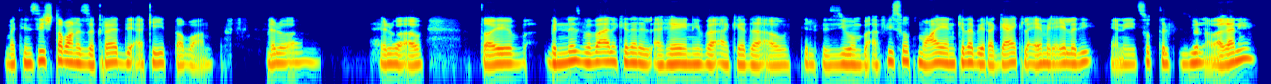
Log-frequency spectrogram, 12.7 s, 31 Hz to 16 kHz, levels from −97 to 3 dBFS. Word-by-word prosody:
ما 140 -2 -3
تنسيش 155 +4 +2
طبعًا 165 -3 +5
الذكريات 150 +2 0
دي، 155 +1 -2
أكيد 155 -2 -2
طبعًا. 140 +1 -6 0.6
حلوة 150 +2 -1
أوي، 160 +1 -7 0.7
حلوة 140 -2 -1
أوي. 135 +2 0 0.6
طيب، 145 +2 +3 0.2
بالنسبة 160 +1 +2
بقى 170 +1 +4
ل - - +1
كده 160 -1 +1
للأغاني 145 0 +1
بقى 140 0 0
كده 135 -1 0
أو 130 +1 -2
التلفزيون 135 0 -3
بقى، 135 -1 -4
في 170 +6 -1
صوت 170 0 -2
معيّن 150 +2 +3
كده 160 +1 +2
بيرجّعك 145 +1 +1
لأيام 140 +1 +1
العيلة 145 +1 +1
دي؟ 165 +4 -3 0.2
يعني 140 0 -5
صوت 165 - -5
تلفزيون 155 +1 -2
أو 175 - -5
أغاني؟ 190 +9 +4
150 Hz, 165 wpm, -24 LUFS, 140-160 Hz, 0.7 s, طبعًا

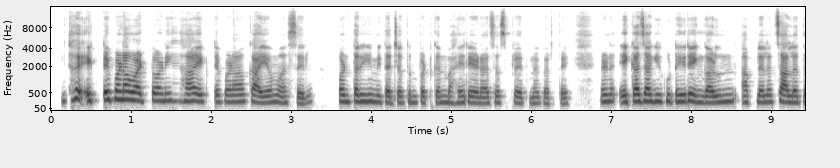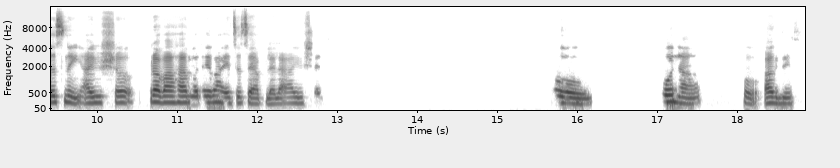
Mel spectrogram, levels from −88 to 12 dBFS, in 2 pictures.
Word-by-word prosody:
इथे 265 +6 +4
एकटेपणा 270 +4 +6
वाटतो. 240 -2 +4
आणि 235 0 0 0.2
हा 225 0 +2
एकटेपणा 210 -1 -1
कायम 195 0 +1
असेल. 180 -1 -4 0.3
पण 215 -1 +1
तरीही 220 0 +3
मी 205 -2 -3
त्याच्यातून 185 +1 -2
पटकन 185 0 -5
बाहेर 190 +1 -4
येण्याचाच 180 +1 -2
प्रयत्न 170 -1 -5
करते 160 -1 -8 0.5
आणि 220 +1 0
एका 220 +2 +6
जागी 220 -1 +4
कुठेही 215 -1 0
रेंगाळून 200 -1 +2
आपल्याला 195 +1 -2
चालतच 195 -2 +2
नाही. 180 -4 -3
आयुष्य 185 +1 -3 0.3
प्रवाहामध्ये 190 -1 +1
व्हायचंच 180 -2 -4
आहे 165 - -1
आपल्याला 155 0 -8
आयुष्याच्या. 175 - -12 3.0
हो, 190 - +2 1.3
हो 210 - +6
ना, 170 -2 -3 0.7
हो, - - -5 0.2
अगदीच. 170 -1 -3
195 Hz, 115 wpm, -23 LUFS, 180-215 Hz, 3.0 s, एकटेपणा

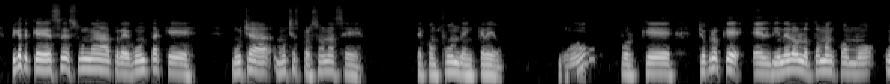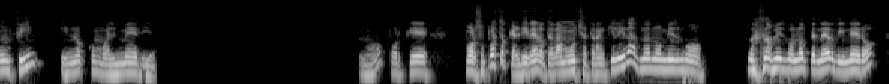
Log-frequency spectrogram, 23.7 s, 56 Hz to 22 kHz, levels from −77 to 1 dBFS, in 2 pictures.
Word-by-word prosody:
Fíjate 175 -2 +2
que, 160 -1 +5
esa 185 +3 -1
es 175 - -6
una 170 -2 +2
pregunta 145 +5 0
que, 120 -6 -2 0.4
mucha 135 0 0
muchas 145 +3 -6
personas 135 +2 -5
se 115 -5 -7 0.7
se 120 -2 -6
confunden, 120 0 -1
creo, 115 -4 -2 0.7
¿no?, 130 - -6 0.3
porque 125 +1 -1 0.3
yo 140 -1 -3
creo 175 +2 +1
que 165 -2 +2
el 130 -1 -1
dinero 150 +5 +4
lo 140 -6 +2
toman 145 +2 +1
como 130 -1 -5
un 150 0 0
fin 245 +10 0 0.2
y 120 -2 -4
no 145 +3 -2
como 140 -4 -5
el 115 0 0
medio. 120 -5 -1 2.7
¿No?, 115 +4 -8
porque, 130 +2 -1 0.5
por 145 -2 +3
supuesto 225 - -1
que - - -1
el 110 - -1
dinero 140 +2 +2
te 120 - -2
da 130 +1 +2
mucha 140 -1 +1
tranquilidad, 160 - +2
no 170 +1 +2
es 170 - +1
lo 165 -1 +3
mismo 160 -6 +2 0.5
no 165 - +3
es 155 - -3
lo 185 -2 +5
mismo 170 -2 +4
no 170 +1 +4
tener 165 +2 +4
dinero 155 - +3
140 Hz, 135 wpm, -25 LUFS, 125-160 Hz, 2.7 s, que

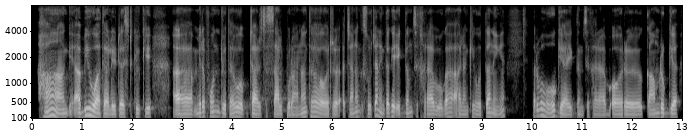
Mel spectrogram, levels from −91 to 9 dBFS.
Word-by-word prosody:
हाँ, 125 -5 +3
ग - - -9
अभी 120 +8 +4
हुआ 145 -9 +8
था 105 - +5
लेटेस्ट 100 +2 0
क्योंकि 115 +1 -2 0.5
अ, 100 0 +5
मेरा 115 +4 0
फ़ोन 125 +1 -4
जो 110 -3 -1
था 105 - +2
वो 120 -1 +3 0.2
चार 100 -2 +4
च - - -5
साल 100 0 +2
पुराना 95 +4 -2
था 130 - -1
और 95 0 +1 0.2
अचानक 125 +5 -5
सोचा 105 -2 0
नहीं 110 - -5
था - - +3
कि 135 - 0
एकदम 110 +3 -5
से - - -7
खराब 100 -1 -1
होगा 90 +4 -1 0.2
हालाँकि 95 +1 -6
होता 95 +4 -1
नहीं 100 -4 -5
है। - - -6 0.6
पर 135 - -2
वो 160 +1 -1
हो 140 - +2
गया 95 - +2
एकदम 95 0 -5
से - - -4
खराब 90 -1 -6
और 95 0 +2 0.5
काम 100 +2 -1
रुक 110 -2 +1
गया। 105 -1 +4
105 Hz, 200 wpm, -25 LUFS, 95-115 Hz, 0.6 s, हुआ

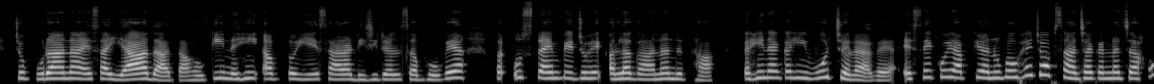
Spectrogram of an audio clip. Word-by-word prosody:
जो 285 - -2
पुराना 270 +1 +4
ऐसा 255 +1 +1
याद 240 +2 +5
आता 190 -1 0
हो 205 0 -6
कि 285 0 -2
नहीं 270 +2 -2
अब 255 -1 -2
तो 255 - +2
ये 240 0 -4
सारा 235 -1 0
डिजिटल 230 +1 -4
सब 220 -2 -3
हो 215 -1 -2
गया 300 +3 +3 0.3
पर 280 - -2 0.2
उस 315 -1 -7
टाइम 285 -1 +3
पे 285 -2 -1
जो 280 +2 -3
एक 280 0 -2
अलग 255 0 +2
आनंद 255 +2 -1
था, 200 -5 -7 0.3
कहीं 270 +4 0
न 310 0 +1
कहीं 300 -1 -2
वो 300 +5 -1
चला 230 - 0
गया। 190 0 -5
ऐसे 325 +5 -4
कोई 335 +1 -4
आपके 300 +2 -3
अनुभव 300 +2 +1
हैं 425 - 0
जो 450 - +4
आप 430 - 0
साझा 285 -3 +1
करना 280 0 0
चाहो? 270 -1 -1
265 Hz, 215 wpm, -24 LUFS, 235-290 Hz, 0.3 s, याद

